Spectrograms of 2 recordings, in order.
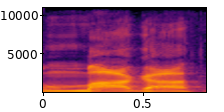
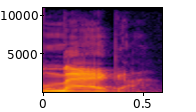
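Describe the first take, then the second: First: The first syllable has a different vowel from 'bag'. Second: The first syllable sounds like 'mag' in 'bag'. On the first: The speaker calls it wrong. "I don't go MAGA" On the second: The speaker calls it right. "you just go Mag. So I see it on a hat, and I go MAGA"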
